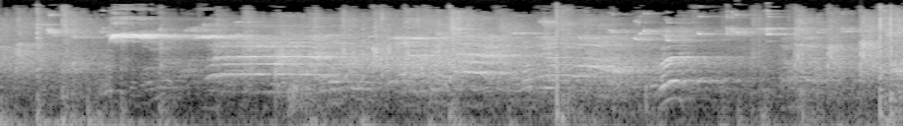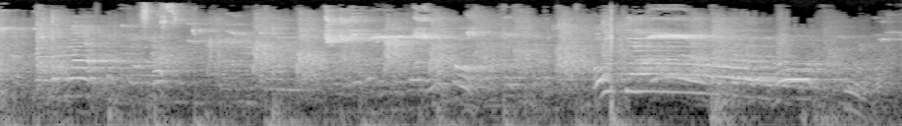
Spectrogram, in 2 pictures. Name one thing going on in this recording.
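Men call out to each other in a large echoing hall.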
